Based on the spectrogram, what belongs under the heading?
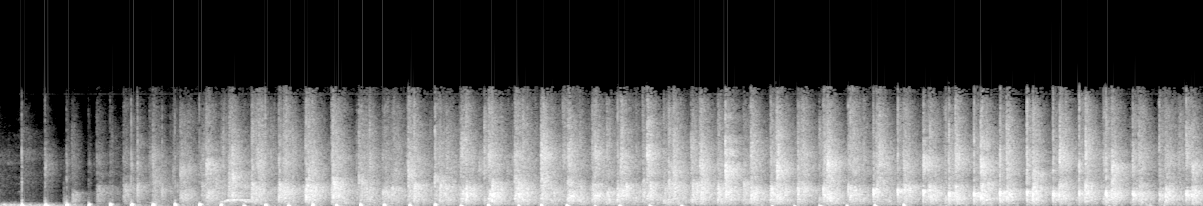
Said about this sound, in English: Okay, so, yeah, I think, yeah, I want to applaud you.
